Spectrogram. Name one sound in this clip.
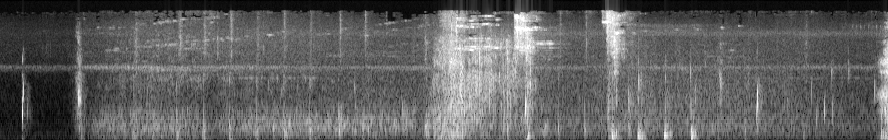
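Magical sparkles shimmer and tinkle.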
